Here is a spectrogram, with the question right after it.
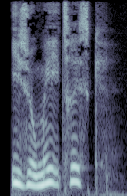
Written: isometrisk

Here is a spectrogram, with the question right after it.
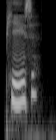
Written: pjece

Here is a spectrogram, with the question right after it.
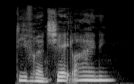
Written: differentialregning

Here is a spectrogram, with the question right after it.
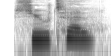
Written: SYVTAL

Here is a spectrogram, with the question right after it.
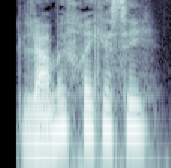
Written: LAMMEFRIKASSE

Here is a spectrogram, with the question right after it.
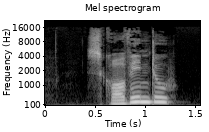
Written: skråvindue

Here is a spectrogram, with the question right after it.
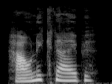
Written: havneknejpe

